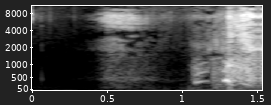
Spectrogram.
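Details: Woman producing loud, strong sneezes into a handkerchief: a brief indrawn breath, then a single muffled explosive sneeze.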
